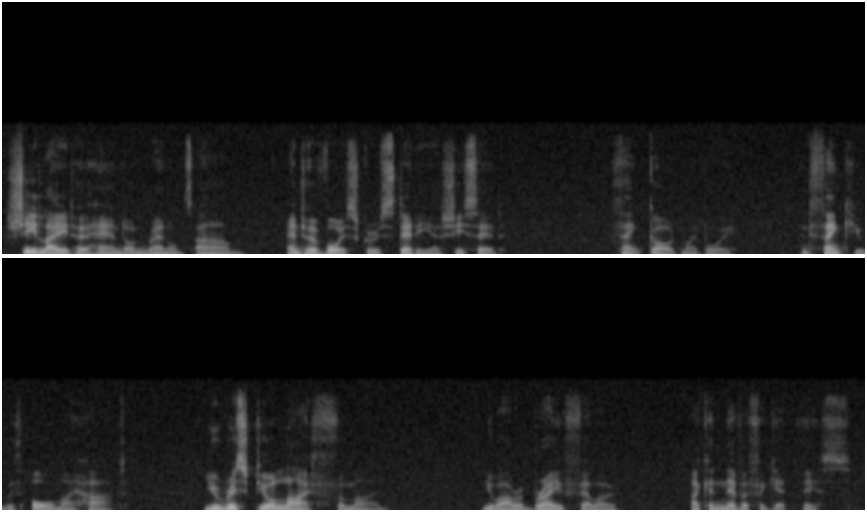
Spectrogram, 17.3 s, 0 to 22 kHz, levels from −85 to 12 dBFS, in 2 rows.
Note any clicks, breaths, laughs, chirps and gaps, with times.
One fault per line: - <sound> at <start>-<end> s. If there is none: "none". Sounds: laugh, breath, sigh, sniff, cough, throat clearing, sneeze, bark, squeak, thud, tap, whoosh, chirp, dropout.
none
